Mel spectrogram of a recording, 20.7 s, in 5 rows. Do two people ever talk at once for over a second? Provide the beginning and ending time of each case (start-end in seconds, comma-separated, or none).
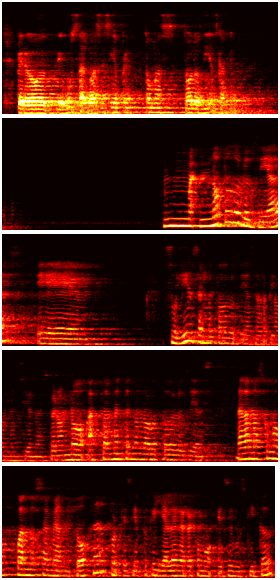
none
